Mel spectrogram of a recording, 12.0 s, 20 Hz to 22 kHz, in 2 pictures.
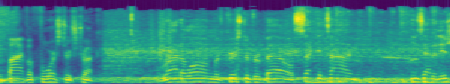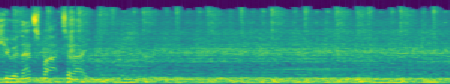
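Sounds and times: race truck engine at speed: 0:00.0 - 0:12.0.

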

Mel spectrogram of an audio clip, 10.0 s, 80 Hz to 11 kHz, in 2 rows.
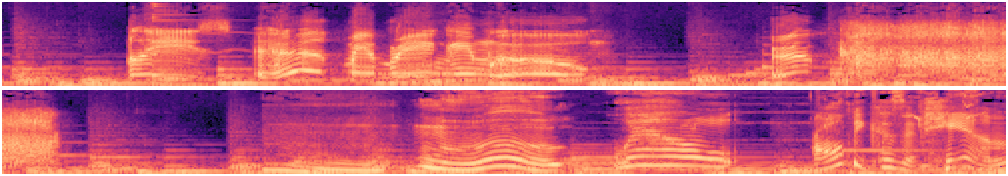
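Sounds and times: background music: 0:00.0 - 0:10.0
cartoon nose blow: 0:04.4 - 0:05.3, 0:06.3 - 0:07.1.

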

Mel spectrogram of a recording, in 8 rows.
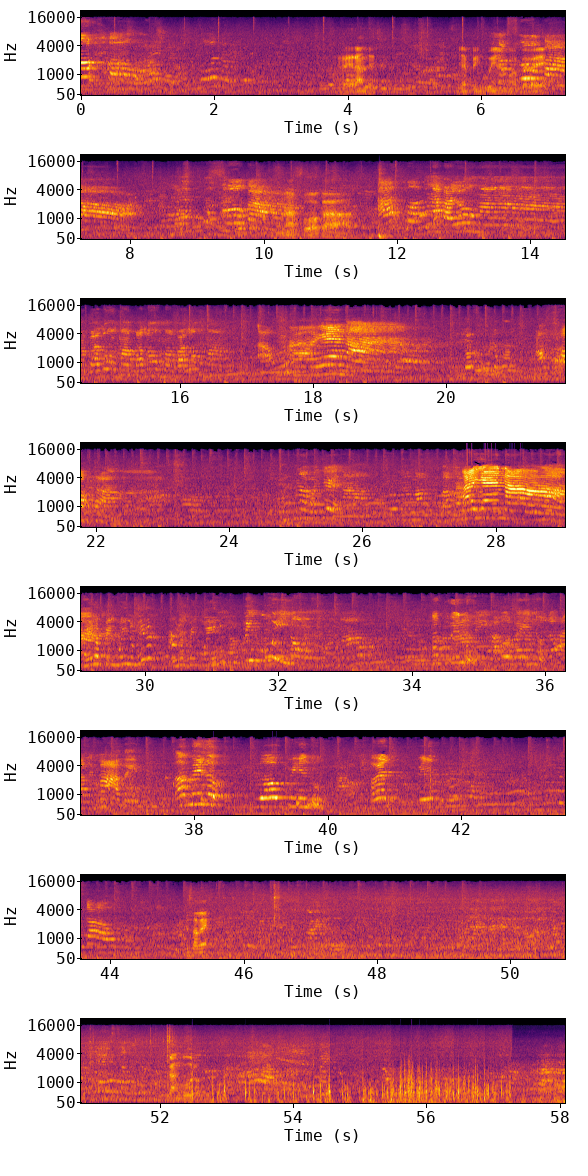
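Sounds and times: children talking and calling out: 0:00.0 - 0:58.0
other voices: 0:00.0 - 0:58.0.

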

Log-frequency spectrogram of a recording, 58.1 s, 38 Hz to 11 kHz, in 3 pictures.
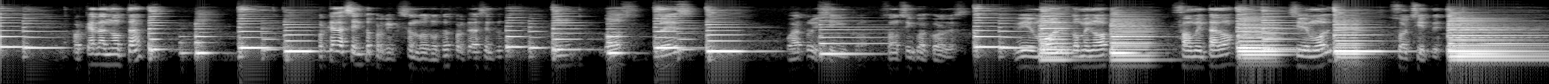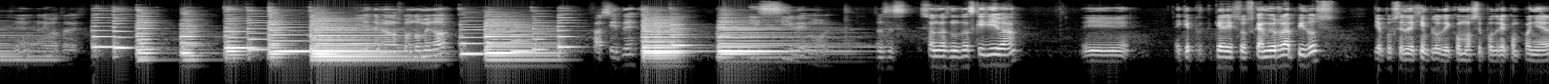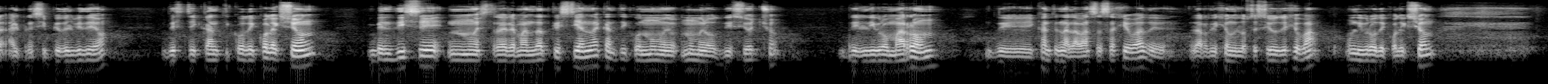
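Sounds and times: electronic keyboard piano notes: 0:00.0 - 0:01.0, 0:01.7 - 0:04.4, 0:06.3 - 0:11.2, 0:12.2 - 0:26.8, 0:27.4 - 0:30.5.

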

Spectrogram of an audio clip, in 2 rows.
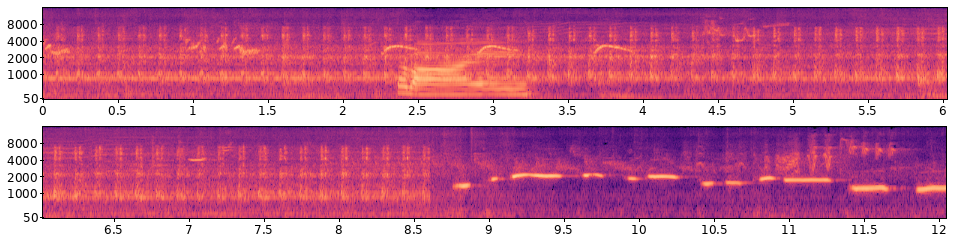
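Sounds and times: toy tractor engine pulsing: 0:00.0 - 0:11.8.

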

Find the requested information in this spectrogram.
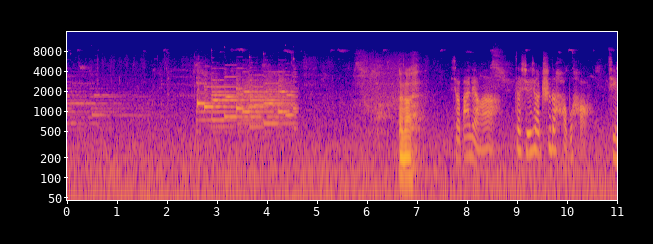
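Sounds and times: phone ringtone chime: 0:02.6 - 0:04.7.

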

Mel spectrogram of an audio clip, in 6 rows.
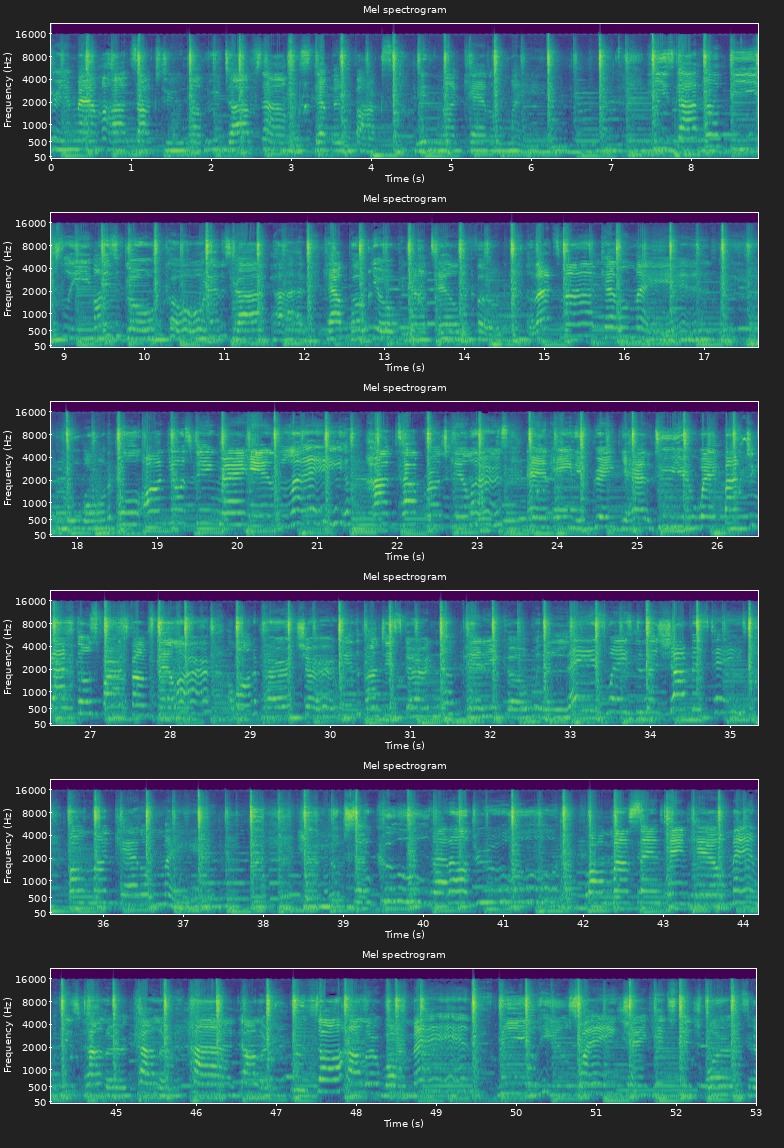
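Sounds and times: acoustic guitar strumming: 0:00.0 - 0:53.0
woman singing: 0:00.0 - 0:53.0.

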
